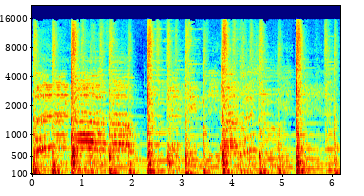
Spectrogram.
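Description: Mixed men's and women's voices singing a worship song in Welsh over two acoustic guitars and a cajón. The cajón keeps a steady beat of about one low thump every three-quarters of a second.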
